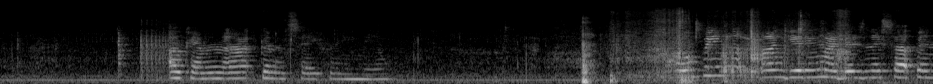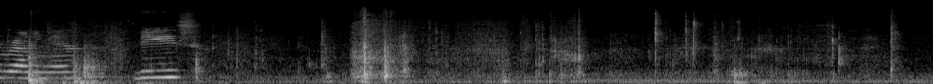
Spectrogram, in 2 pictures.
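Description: A child's voice talking softly in two stretches, with scattered clicks and knocks from plastic thread cones and the cardboard box being handled.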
